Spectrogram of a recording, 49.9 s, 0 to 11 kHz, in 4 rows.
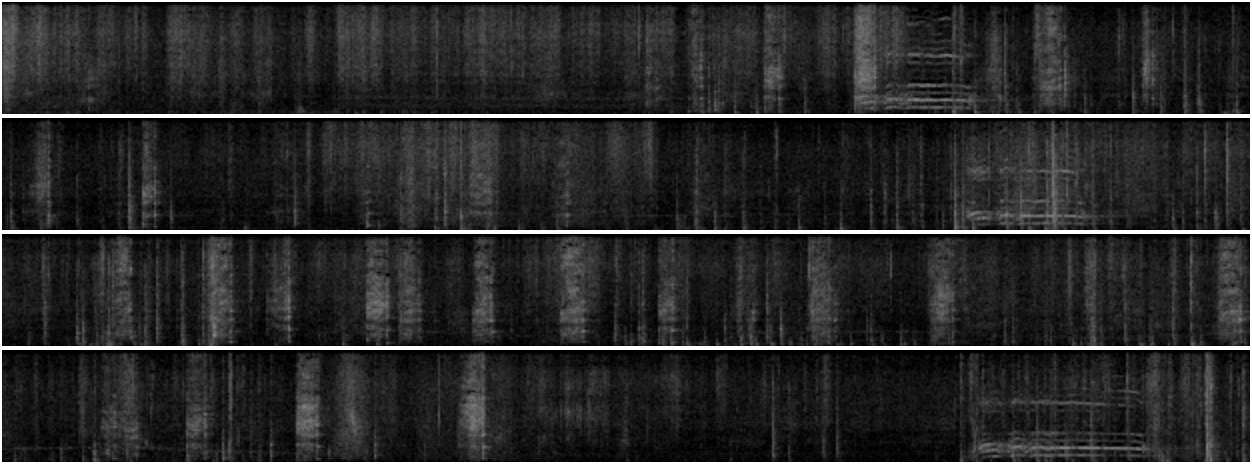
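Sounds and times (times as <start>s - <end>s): rooster crowing: 8.6s - 9.9s, 22.1s - 23.6s, 47.2s - 49.1s.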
